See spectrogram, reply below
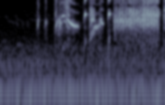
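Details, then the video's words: Short burst from an authentic wild-type European goldfinch in the Sarfati style: a few tentative chips, a slurred whistle, then a loud continuous rasping buzz with bright notes on top. "أفضل تغريد بندوق حسون خلوي أصيل الله يبارك لصحابو ما شاء الله لغه خلوي أصيل سرفاتي"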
